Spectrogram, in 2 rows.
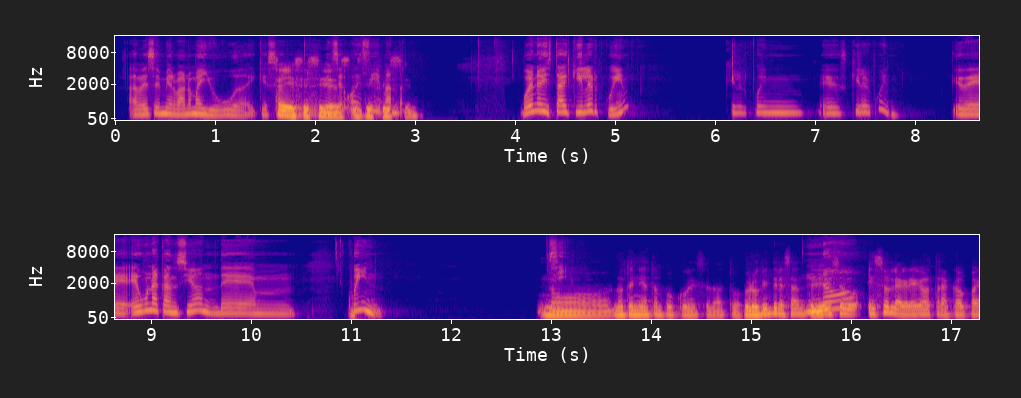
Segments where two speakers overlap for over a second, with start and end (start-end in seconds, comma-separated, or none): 1.6-2.9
